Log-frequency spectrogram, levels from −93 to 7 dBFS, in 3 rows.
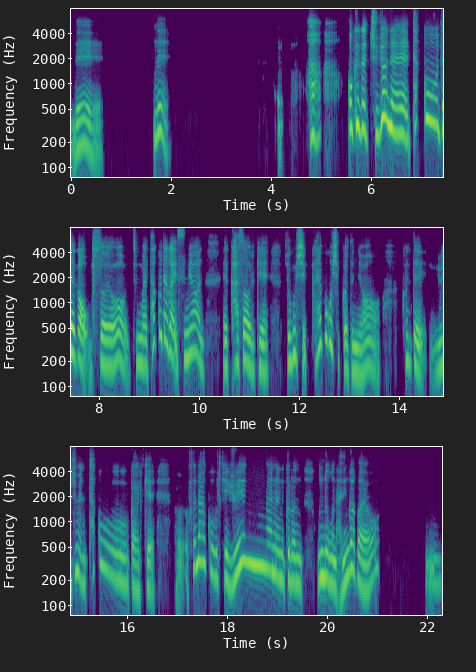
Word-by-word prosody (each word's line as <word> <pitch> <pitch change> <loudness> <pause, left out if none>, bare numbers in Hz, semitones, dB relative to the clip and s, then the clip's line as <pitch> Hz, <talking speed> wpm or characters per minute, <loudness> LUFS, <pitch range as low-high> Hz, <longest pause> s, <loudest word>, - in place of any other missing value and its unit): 네. 170 -1 -3 1.0
네. 260 +3 -1 2.2
어. - - -6 0.6
아 235 -1 +1 0.5
어 305 - +5
그니까 295 -3 +6
주변에 260 - +6
탁구대가 320 - +3
없어요. 180 +5 0
정말 190 -2 -3
탁구대가 335 - 0
있으면 220 -3 -3 0.4
예 170 - +1
가서 190 +1 0
이렇게 155 -2 -3 0.3
조금씩 200 +2 0 0.2
해 300 - -1
보고 330 0 -1
싶거든요. 160 - -3 0.4
근데 190 -6 -3
요즘에는 180 - -5
탁구가 205 - -5
이렇게 160 +2 -5 0.4
흐 - - -10
흔하고 305 -3 -1
그렇게 210 -1 -3
유행하는 280 - +2
그런 190 -4 -2 0.3
운동은 205 -5 +2
아닌가 195 - -1
봐요. 195 - -3 1.0
음. 180 0 -11
210 Hz, 205 characters per minute, -18 LUFS, 180-275 Hz, 2.2 s, 그니까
